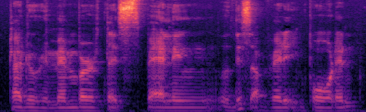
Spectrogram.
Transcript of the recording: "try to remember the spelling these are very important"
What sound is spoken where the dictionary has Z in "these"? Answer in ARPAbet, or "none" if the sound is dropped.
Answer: S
